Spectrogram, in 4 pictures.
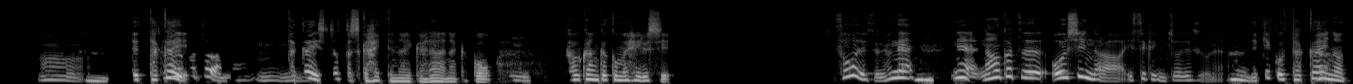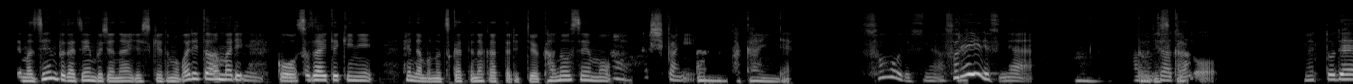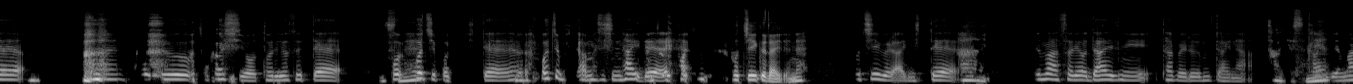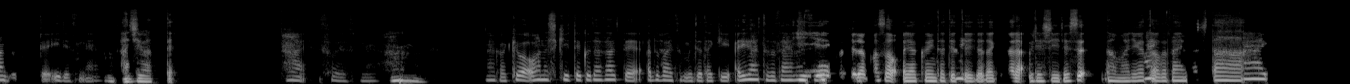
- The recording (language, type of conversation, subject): Japanese, advice, 買い物で一時的な幸福感を求めてしまう衝動買いを減らすにはどうすればいいですか？
- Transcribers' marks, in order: chuckle; chuckle; chuckle; other background noise; tapping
